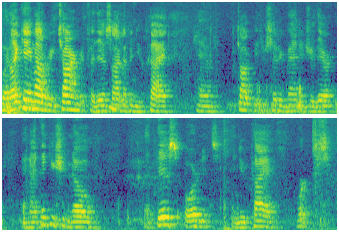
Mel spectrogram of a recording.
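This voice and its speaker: Over noticeable background noise and with audible room echo, a man talks at a moderate pace in a fairly high pitch, using ordinary pitch variation and long, frequent pauses. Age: 70s. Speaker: public commenter at council meeting. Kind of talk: public comment. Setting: council meeting room. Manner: halting.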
